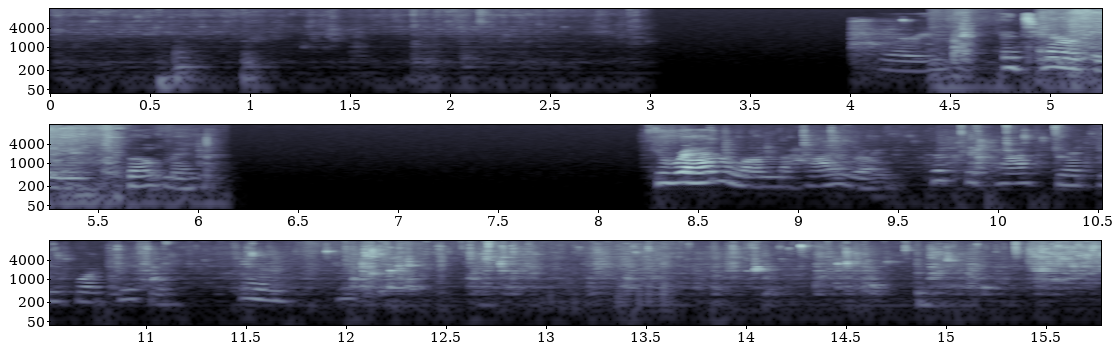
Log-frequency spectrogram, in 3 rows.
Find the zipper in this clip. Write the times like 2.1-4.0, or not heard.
4.4-6.2, 11.8-13.7.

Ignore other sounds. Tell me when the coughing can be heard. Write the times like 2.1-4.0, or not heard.
4.0-4.7.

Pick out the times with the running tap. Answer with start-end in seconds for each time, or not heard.
0.0-3.0, 8.2-15.7.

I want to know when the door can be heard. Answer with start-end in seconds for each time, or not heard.
not heard.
